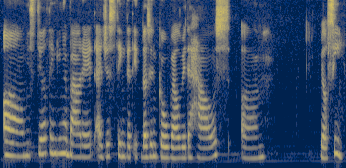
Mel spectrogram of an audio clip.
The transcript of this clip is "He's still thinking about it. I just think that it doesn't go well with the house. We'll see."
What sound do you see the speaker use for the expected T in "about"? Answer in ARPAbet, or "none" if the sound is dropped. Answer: T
